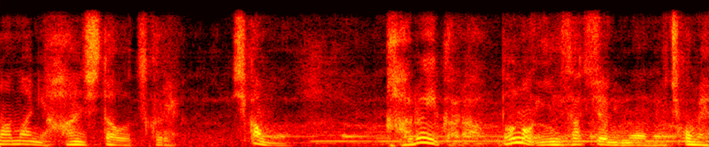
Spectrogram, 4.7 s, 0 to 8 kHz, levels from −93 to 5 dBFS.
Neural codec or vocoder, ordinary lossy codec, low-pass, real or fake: codec, 24 kHz, 6 kbps, HILCodec; none; 7.2 kHz; fake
